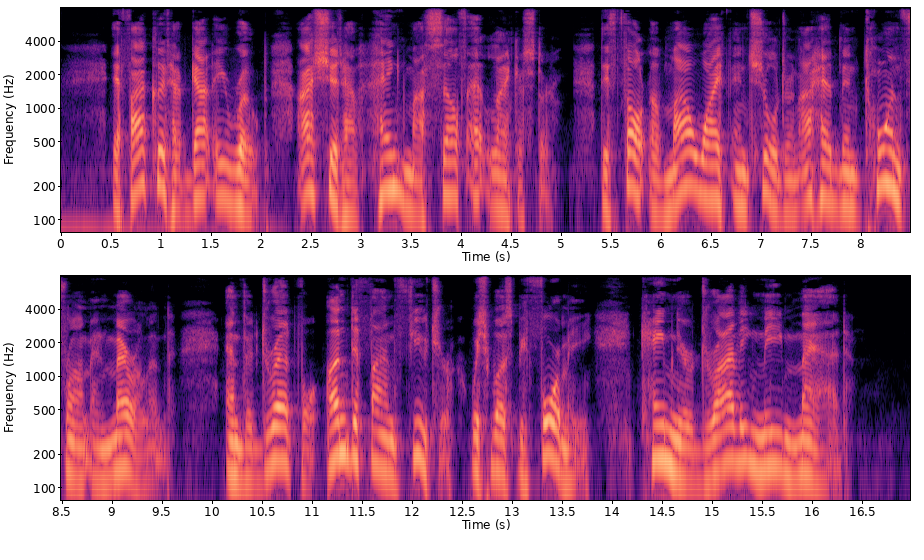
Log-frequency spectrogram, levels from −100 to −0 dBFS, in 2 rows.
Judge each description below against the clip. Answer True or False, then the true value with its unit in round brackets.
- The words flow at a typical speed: True (150 wpm)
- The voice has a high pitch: False (140 Hz)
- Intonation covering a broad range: True (5.9 semitones)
